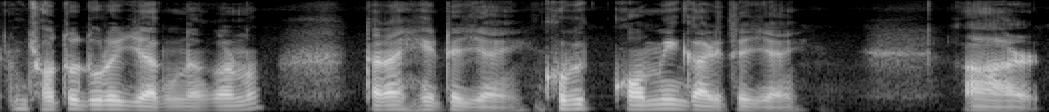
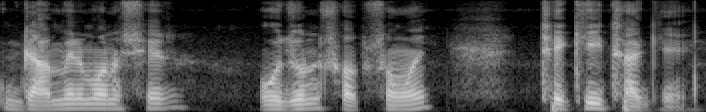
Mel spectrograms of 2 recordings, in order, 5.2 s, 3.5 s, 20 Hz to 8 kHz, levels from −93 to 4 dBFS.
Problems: background sounds at intervals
